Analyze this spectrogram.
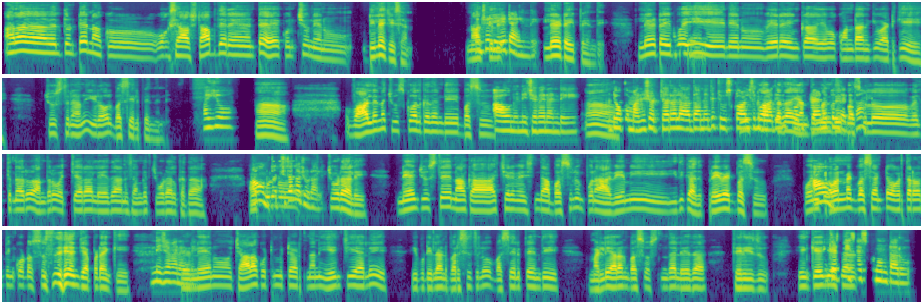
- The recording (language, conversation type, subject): Telugu, podcast, ఒకరికి క్షమాపణ చెప్పడం మాత్రమే సరిపోతుందా, లేక ఇంకేమైనా చేయాలా?
- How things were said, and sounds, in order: in English: "స్టాప్"; in English: "డిలే"; other background noise; in English: "ప్రైవేట్"; in English: "గవర్నమెంట్"; laughing while speaking: "ఇంకోటొస్తుంది"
